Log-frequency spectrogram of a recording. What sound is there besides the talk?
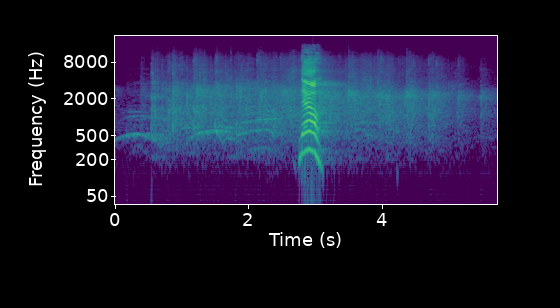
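audience clapping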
